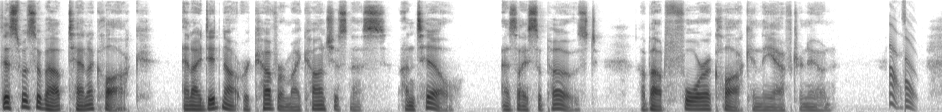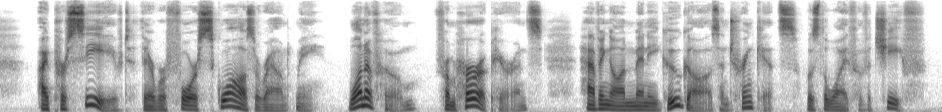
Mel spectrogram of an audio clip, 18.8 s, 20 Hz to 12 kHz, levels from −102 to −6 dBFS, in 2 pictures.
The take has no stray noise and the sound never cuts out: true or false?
false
